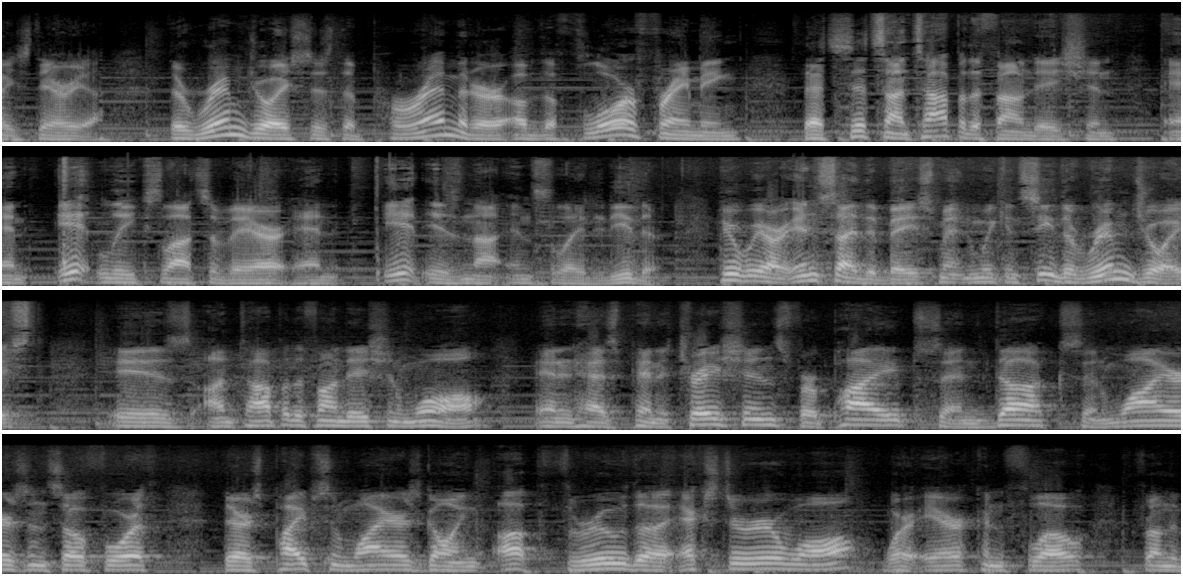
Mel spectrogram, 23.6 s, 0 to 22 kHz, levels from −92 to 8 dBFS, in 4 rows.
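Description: From 4.34 s to 11.95 s the audio has pre-emphasis left on. The treble lift applied for transmission was never undone by the matching de-emphasis. High frequencies stand about 14 dB above 1 kHz at 10 kHz. The rise is steady and shelving. Its shape fits the 75 microsecond curve used in FM broadcasting. The result sounds thin, bright and hissy. Sibilance and top-end detail jump forward. The tonal balance returns to normal after 11.95 s.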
